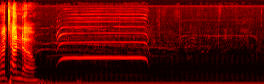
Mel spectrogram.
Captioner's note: people cheering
